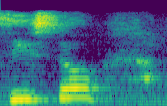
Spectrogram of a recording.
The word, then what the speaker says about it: Cecil: Uh, I've always heard to pronounce Ceso, um, but the Brits pronounce it Cesso because it's a common name over there.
